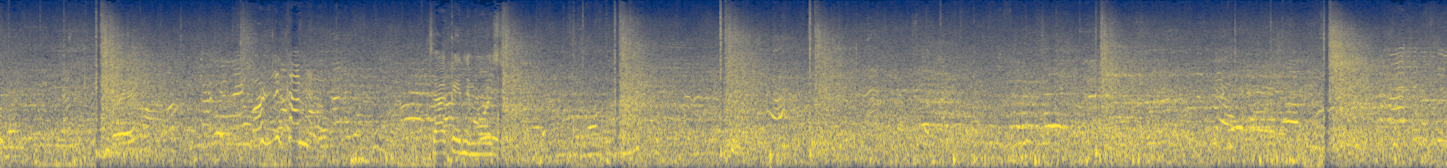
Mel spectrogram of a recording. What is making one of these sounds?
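Sharp shouts ring out now and then as young athletes strike.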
